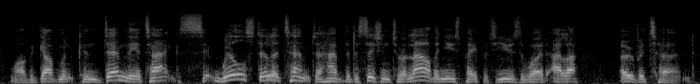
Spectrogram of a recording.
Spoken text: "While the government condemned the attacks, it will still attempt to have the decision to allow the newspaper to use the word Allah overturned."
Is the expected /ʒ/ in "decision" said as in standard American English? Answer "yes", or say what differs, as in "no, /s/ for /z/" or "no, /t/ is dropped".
yes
